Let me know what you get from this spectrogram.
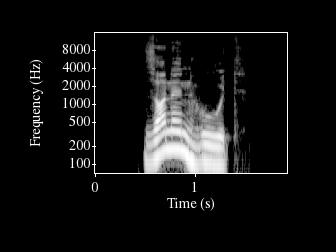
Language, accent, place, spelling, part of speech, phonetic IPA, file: German, Germany, Berlin, Sonnenhut, noun, [ˈzɔnənˌhuːt], De-Sonnenhut.ogg
- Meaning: 1. sunhat 2. coneflower (flowering plant of the genus Echinacea)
